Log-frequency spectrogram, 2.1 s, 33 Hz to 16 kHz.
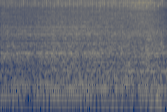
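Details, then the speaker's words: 2006 Chrysler 300 Touring, 3.5 L V6, 71K miles, hood open: smooth steady idle hum with no ticks or misses and a brief clunk at the end; normal idle. "all right cut 3.5 liter v6 Idols nice and smooth very clean"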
